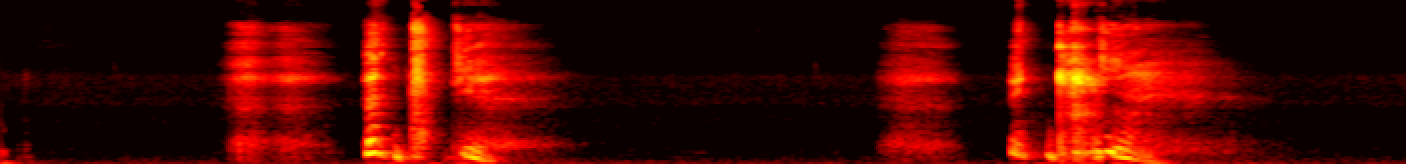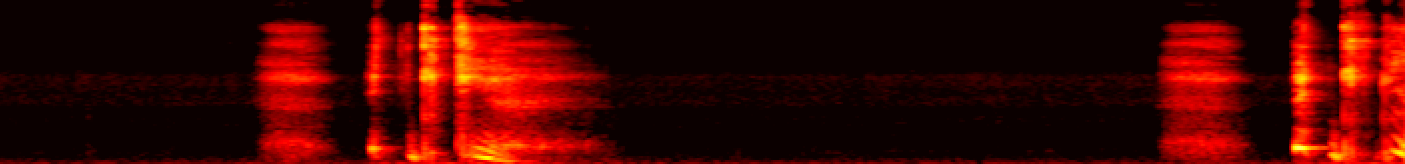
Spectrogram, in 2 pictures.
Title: Sneezing Fit - Pollenseason is starting #sneezing #allergies #pollen #pollenallergy #niesen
